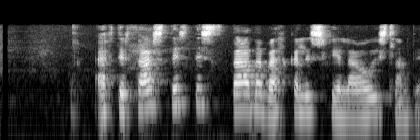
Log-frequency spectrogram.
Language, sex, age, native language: Icelandic, female, 40-49, Icelandic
